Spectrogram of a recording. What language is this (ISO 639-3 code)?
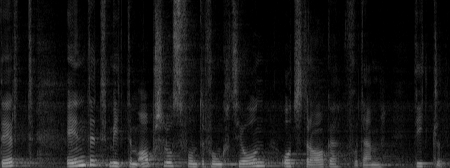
gsw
